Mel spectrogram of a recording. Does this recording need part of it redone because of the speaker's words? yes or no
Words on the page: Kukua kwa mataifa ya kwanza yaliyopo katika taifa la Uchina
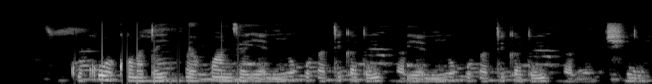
yes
